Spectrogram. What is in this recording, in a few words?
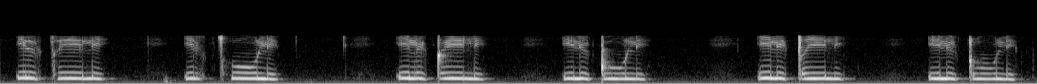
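clicks, human voice; EGG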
